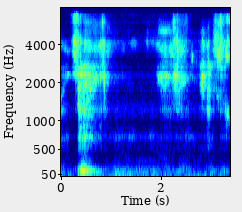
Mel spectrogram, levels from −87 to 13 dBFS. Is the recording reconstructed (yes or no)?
yes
